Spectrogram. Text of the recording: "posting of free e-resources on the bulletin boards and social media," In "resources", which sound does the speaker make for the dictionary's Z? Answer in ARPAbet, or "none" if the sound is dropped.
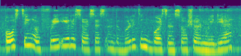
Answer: S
